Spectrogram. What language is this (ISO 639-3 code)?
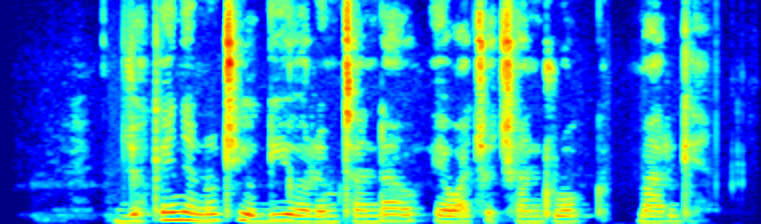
luo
